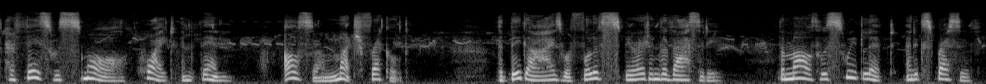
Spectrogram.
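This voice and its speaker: A woman's voice: on the high side, expressive, unhurried, darkish tone, a little hiss or hum. A woman narrating a dramatised audiobook from a script, telling the story in literary prose.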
